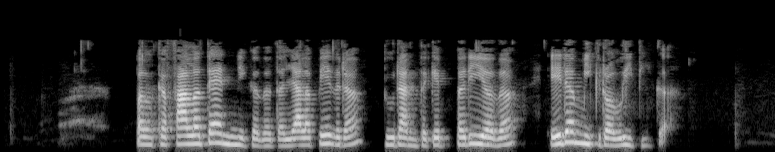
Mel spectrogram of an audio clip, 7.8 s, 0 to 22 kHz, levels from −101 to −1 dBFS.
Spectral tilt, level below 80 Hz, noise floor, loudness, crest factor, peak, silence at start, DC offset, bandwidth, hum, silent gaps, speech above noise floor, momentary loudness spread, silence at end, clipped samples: -5.5 dB/octave; -74 dBFS; -75 dBFS; -21 LUFS; 22 dB; 0 dBFS; 1.35 s; under 0.1%; 7.6 kHz; none; none; 55 dB; 14 LU; 1.05 s; under 0.1%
